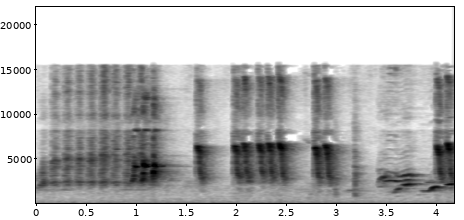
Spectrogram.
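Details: Bulbul (cucak cungkok) in loud burst song: harsh, raspy high-pitched bursts repeated in quick succession, ending in a few brief whistled slurs.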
